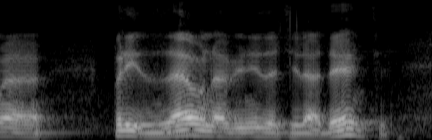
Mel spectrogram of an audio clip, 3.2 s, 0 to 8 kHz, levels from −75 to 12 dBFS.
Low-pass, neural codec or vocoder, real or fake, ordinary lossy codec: none; none; real; none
